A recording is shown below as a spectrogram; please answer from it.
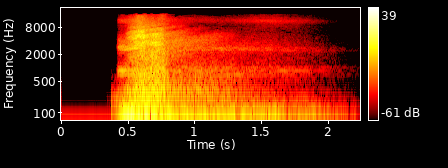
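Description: A whoosh sound effect with a low rumble under it, starting sharply about half a second in and fading away over about a second and a half.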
